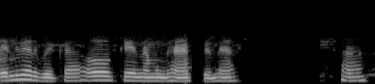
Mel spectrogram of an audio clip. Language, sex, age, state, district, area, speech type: Kannada, female, 60+, Karnataka, Udupi, rural, conversation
